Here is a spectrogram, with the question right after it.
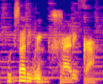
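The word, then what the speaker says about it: Wixárika: W-I-X-A-R-K-A. – Huitzárika.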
